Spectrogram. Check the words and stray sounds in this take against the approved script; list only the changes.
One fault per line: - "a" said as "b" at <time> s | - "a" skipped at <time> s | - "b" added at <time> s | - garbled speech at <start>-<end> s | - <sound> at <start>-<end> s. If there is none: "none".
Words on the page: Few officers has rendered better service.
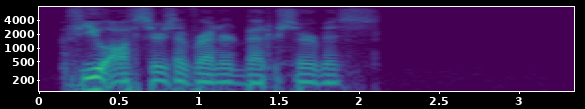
- "has" said as "have" at 0.9 s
